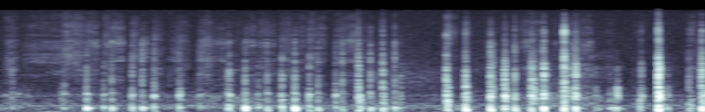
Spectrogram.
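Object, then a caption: Small cardboard box with plastic window. A small, hollow cardboard Funko Pop box with a plastic window and the figure inside is tilted in the hand and tapped quickly with long painted nails close to the microphone. Many short, dry taps with a hollow low thump and a crisp bright click come in rapid, uneven bursts over soft background hiss.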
